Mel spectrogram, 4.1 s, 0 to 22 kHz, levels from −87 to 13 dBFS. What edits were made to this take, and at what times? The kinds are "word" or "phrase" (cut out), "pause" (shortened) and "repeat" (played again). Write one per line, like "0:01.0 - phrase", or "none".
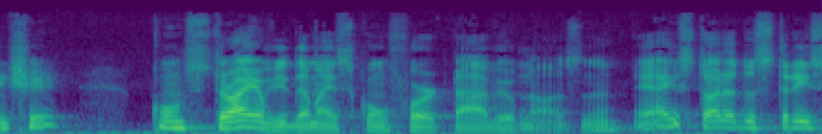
0:01.3 - word
0:02.6 - word

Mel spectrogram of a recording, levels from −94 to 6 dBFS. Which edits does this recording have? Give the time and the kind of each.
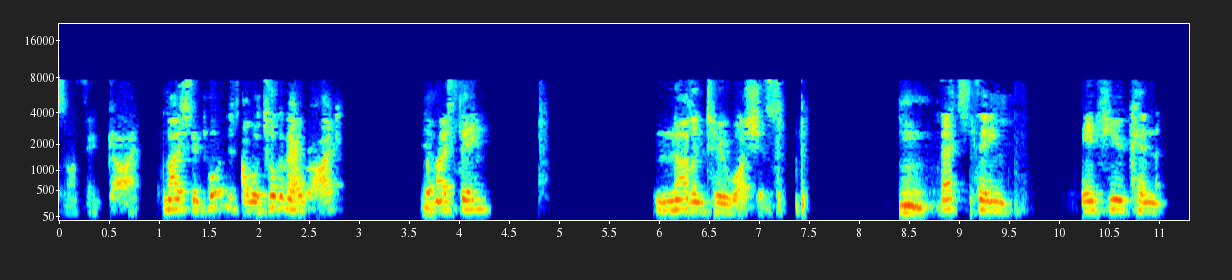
0:01.0 - word
0:01.8 - word
0:02.5 - word
0:03.9 - word
0:06.3 - word
0:09.1 - word

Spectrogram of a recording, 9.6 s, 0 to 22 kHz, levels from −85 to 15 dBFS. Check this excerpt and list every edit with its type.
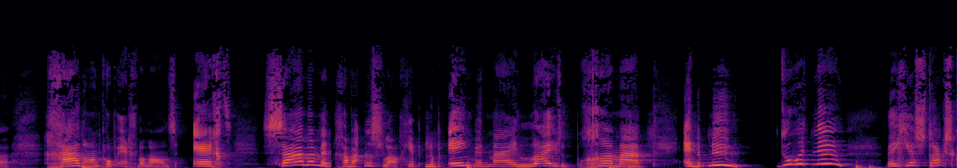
0:01.0 - word
0:01.4 - word
0:03.3 - word
0:03.6 - word
0:04.3 - word
0:04.7 - word
0:05.6 - word
0:07.0 - word

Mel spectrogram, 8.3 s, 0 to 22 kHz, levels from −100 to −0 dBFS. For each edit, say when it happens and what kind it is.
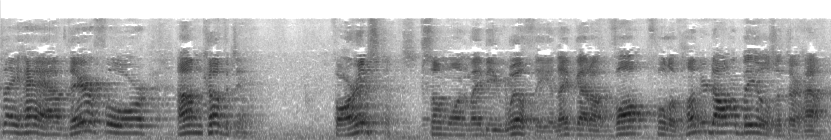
0:02.0 - word
0:04.2 - word
0:05.0 - word

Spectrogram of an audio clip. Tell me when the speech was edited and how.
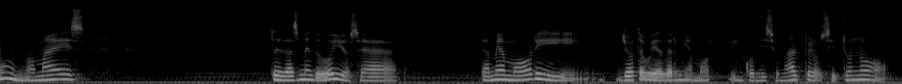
none

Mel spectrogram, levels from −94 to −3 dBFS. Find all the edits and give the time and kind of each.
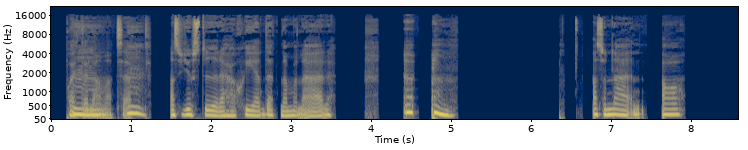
0:01.3 - pause

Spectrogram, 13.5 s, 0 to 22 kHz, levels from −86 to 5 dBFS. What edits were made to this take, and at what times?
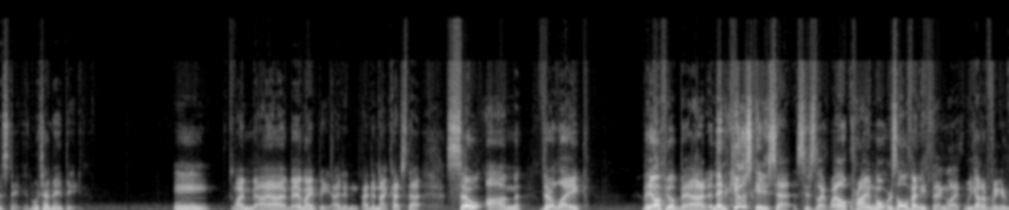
0:07.1 - pause

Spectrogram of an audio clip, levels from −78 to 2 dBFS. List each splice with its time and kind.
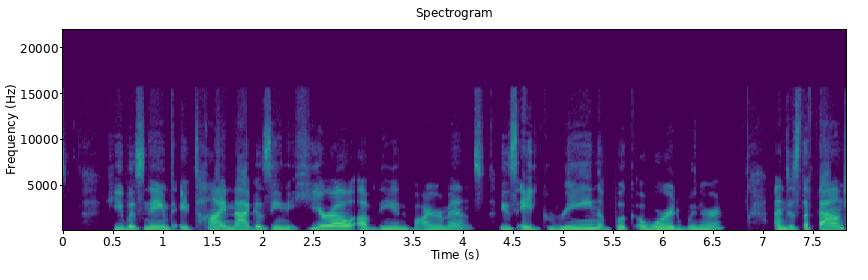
0:04.3 - pause

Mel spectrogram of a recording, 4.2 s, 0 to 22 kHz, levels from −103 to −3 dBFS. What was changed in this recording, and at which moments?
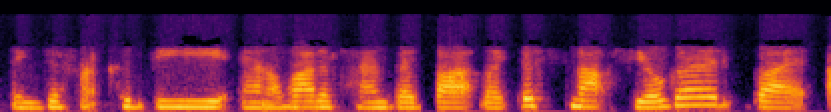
0:02.1 - word
0:02.8 - word

